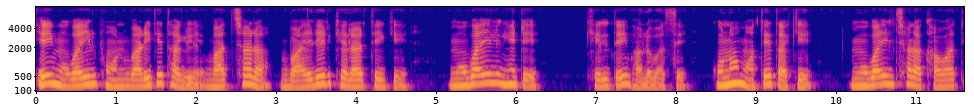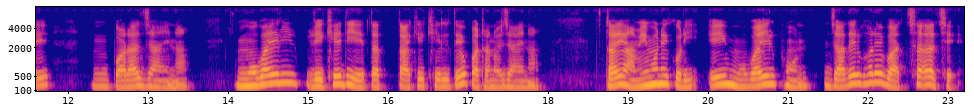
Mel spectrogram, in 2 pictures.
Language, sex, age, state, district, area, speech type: Bengali, female, 45-60, West Bengal, Purba Medinipur, rural, spontaneous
